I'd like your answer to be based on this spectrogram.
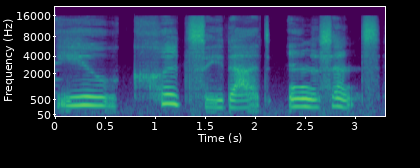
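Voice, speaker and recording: A wise girl goddess from a game, her high voice calm and gentle as she recounts the past. She tells the story in an even, soft manner. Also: extremely slow, creaky, heavy background noise, heavily acted. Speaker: narrator of memories. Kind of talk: game voice acting.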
